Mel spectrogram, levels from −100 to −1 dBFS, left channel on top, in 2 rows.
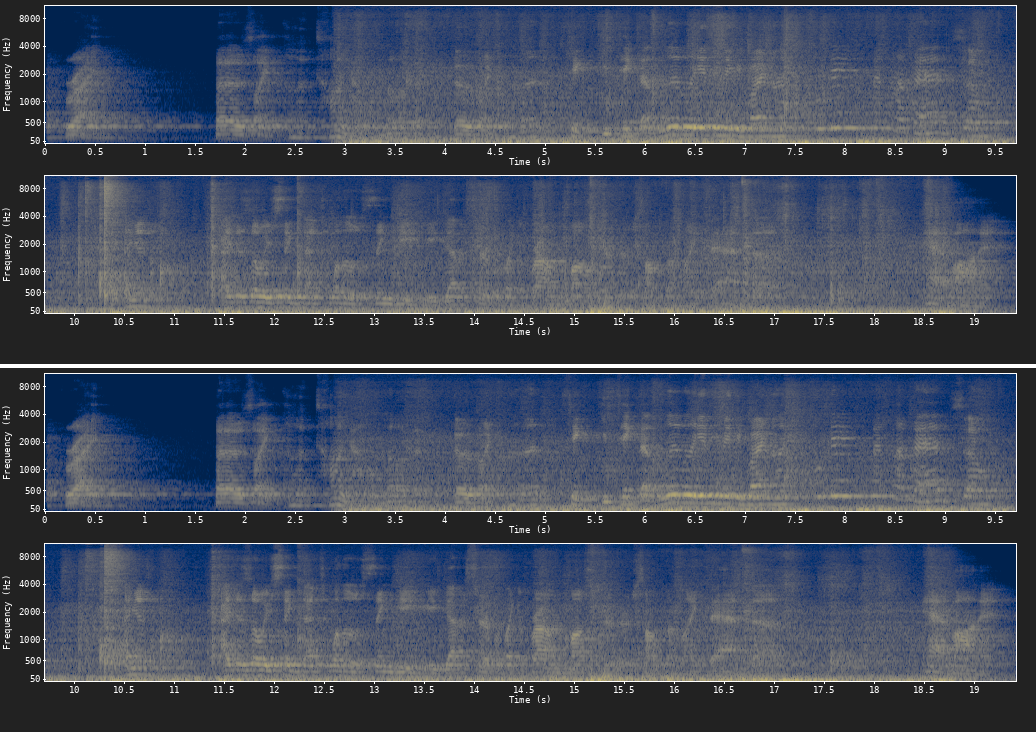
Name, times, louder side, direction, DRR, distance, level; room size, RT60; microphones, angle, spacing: voice 1, 0.2-0.6 1.7-9.5 10.5-10.9 11.5-17.1 18.5-19.2, right 1 dB, 10° right, 3 dB, 0.6 m, -42 dB
sound 1, 2.8-18.8, equal, 35° left, 1.2 m, -38 dB
12.0 x 4.5 x 4.2 m, 2.1 s
head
